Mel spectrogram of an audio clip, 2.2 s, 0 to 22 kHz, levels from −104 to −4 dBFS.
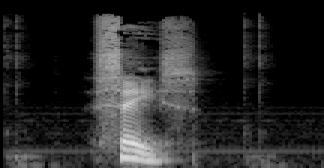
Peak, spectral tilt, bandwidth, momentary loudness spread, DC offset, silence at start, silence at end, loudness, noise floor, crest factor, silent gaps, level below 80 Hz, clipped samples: -8 dBFS; -4 dB/octave; 16 kHz; 18 LU; under 0.1%; 0.65 s; 0.85 s; -23 LUFS; -65 dBFS; 20 dB; none; -68 dBFS; under 0.1%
